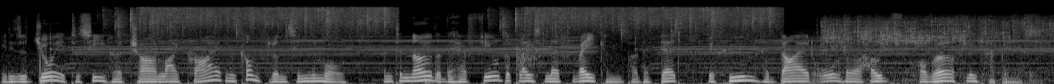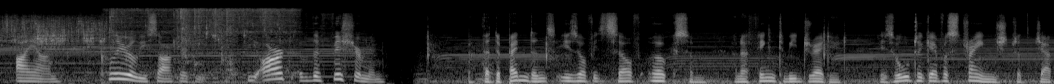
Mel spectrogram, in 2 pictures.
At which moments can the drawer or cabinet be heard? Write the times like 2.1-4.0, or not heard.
not heard.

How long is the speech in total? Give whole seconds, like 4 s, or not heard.
20 s.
